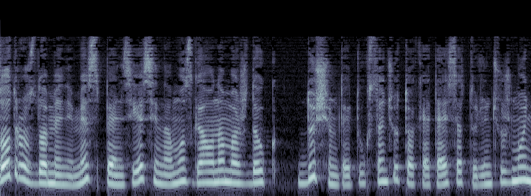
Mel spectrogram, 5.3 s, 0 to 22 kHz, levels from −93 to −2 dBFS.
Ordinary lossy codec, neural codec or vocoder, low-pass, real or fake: MP3, 48 kbps; none; 14.4 kHz; real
